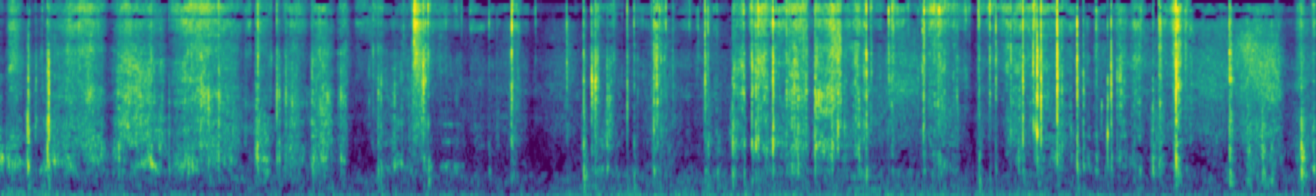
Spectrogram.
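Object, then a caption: Plastic blister card with cardboard backing. Long manicured nails and fingertips tap and scratch the hollow clear plastic domes and the flat cardboard of a valentine blister card holding purple, green and red plastic toy yo-yos. The result is a dense run of quick, bright plastic clicks and scratchy rubs over a steady low rumble.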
